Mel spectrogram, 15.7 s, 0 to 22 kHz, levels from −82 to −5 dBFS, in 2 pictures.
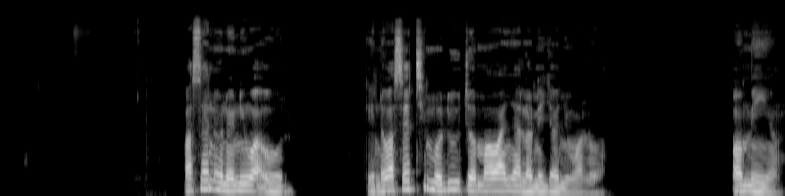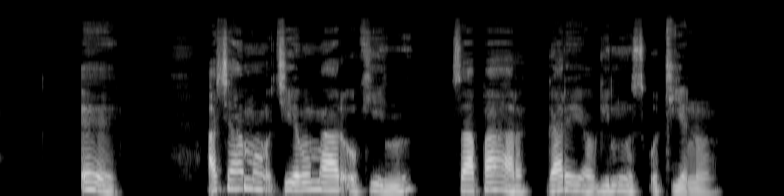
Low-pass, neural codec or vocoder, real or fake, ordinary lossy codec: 14.4 kHz; vocoder, 44.1 kHz, 128 mel bands every 512 samples, BigVGAN v2; fake; none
